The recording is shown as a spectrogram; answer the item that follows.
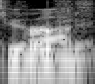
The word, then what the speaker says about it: Tuivasa: That's Tuivasa.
